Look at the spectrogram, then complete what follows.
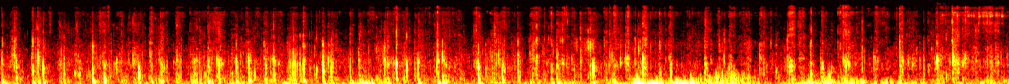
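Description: Criollo horses' hooves clip-clopping in a dense, irregular run of hoofbeats, with a low rumble about six seconds in.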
